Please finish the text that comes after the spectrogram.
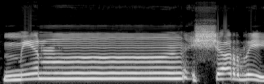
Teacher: تو دیکھتے ہیں یہاں پر اخفا کرتے ہیں۔ من شر، شین کو پھیلائیں گے، شین حروف تفشی میں سے ہے، اس کو پھیلاتے ہیں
